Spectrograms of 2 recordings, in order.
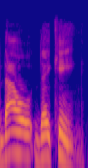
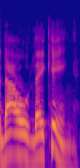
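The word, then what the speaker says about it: Tao Te Ching: book was called the da day King again the D the t is pronounced as a d the da day King and in this small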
